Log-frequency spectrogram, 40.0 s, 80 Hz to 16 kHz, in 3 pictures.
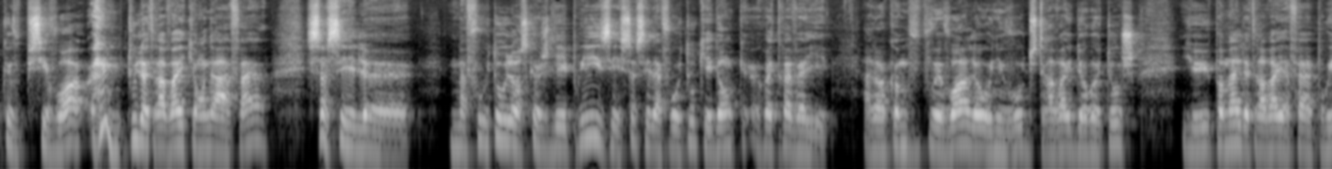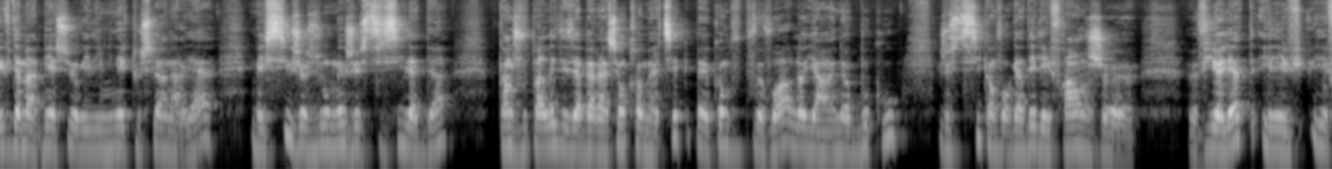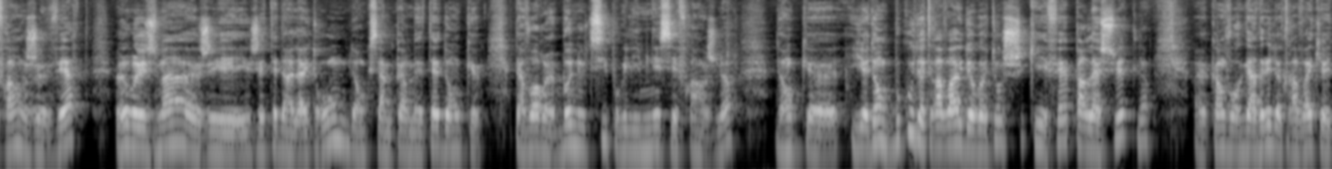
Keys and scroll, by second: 33.8 y.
